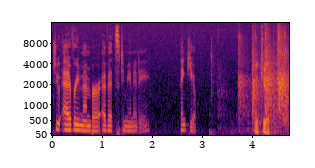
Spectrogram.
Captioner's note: applause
